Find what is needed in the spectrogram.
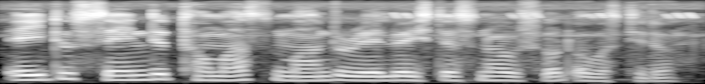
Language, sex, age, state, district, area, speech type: Assamese, male, 18-30, Assam, Charaideo, rural, read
